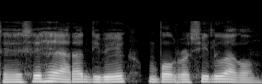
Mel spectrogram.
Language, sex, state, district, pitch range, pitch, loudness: Chakma, male, Tripura, Dhalai, 115-130 Hz, 120 Hz, -15 LUFS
